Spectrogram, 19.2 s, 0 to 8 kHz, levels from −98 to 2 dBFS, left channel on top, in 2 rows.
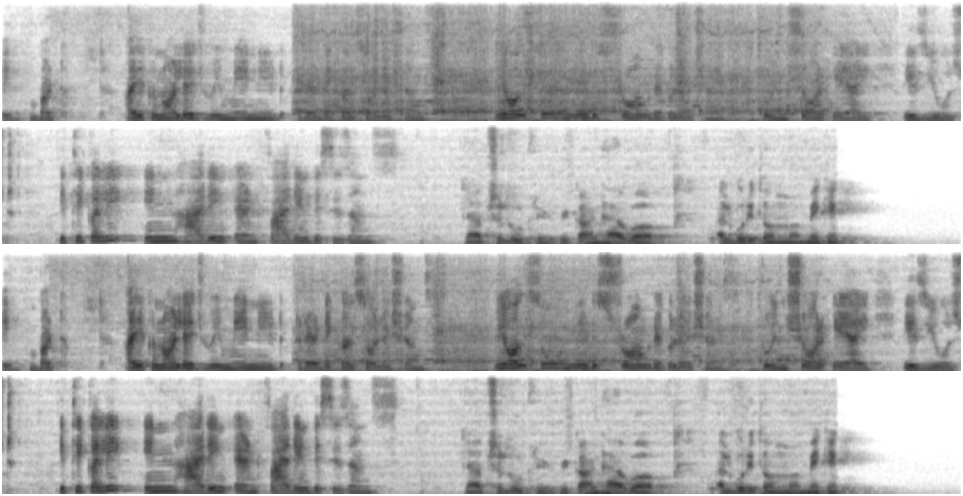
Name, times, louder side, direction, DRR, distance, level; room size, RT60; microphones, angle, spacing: voice 1, 0.0-4.4 4.9-9.7 10.2-13.5 16.7-16.8, right 4 dB, 75° right, 0.8 m, -27 dB
Domestic sounds home sounds, 2.9-8.6, left 2 dB, 30° left, 1.6 m, -33 dB
voice 2, 14.2-16.1 16.7-17.9, right 1 dB, 20° right, 1.5 m, -27 dB
27.0 x 17.0 x 6.0 m
head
